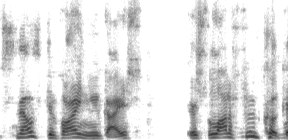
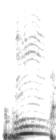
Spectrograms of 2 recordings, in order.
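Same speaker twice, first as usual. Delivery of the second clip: high, blown-out whew; a high whew from feeling overwhelmed; 12 semitones higher than usual. Real, not acted. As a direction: let the air out in a rush. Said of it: "I'm totally overwhelmed".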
